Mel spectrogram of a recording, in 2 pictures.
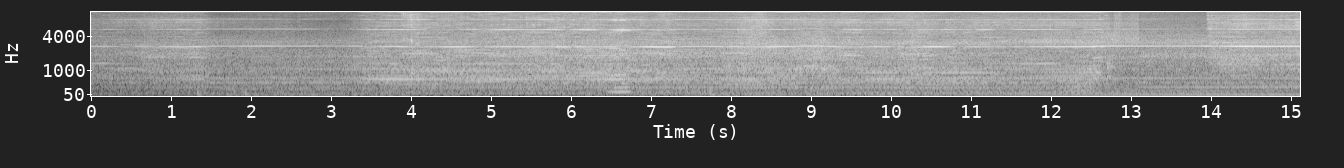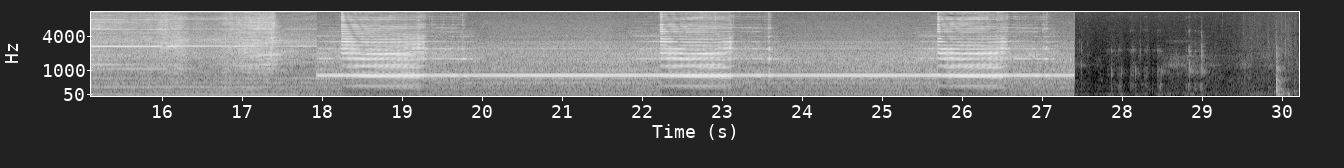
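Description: Table saw running with a steady whine and cutting wood. In the second half, three cuts about three to four seconds apart each swell over the whine for about a second, and the sound stops abruptly just before the end.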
